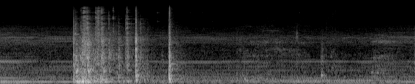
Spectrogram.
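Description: A basketball knocking against a small wall-mounted hoop and backboard and bouncing: a cluster of sharp knocks about a second in, then two more single thumps soon after, over a steady low hum.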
